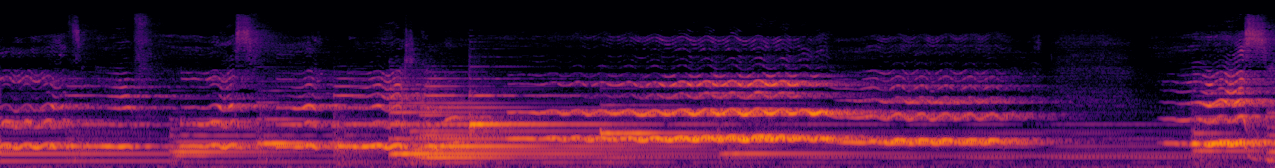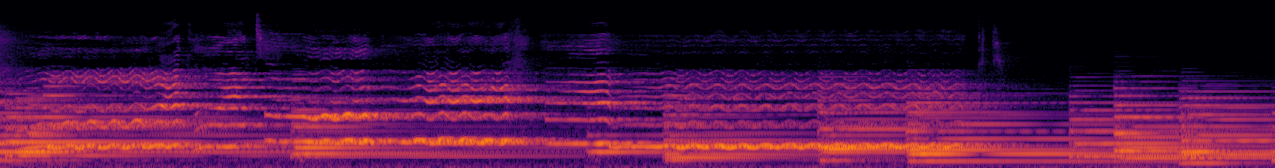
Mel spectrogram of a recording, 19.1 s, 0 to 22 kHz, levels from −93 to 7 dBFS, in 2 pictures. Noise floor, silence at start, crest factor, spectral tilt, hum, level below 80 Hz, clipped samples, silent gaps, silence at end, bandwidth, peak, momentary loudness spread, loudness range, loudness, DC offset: -50 dBFS; 0 s; 16 dB; -5 dB/octave; none; -62 dBFS; under 0.1%; none; 0 s; 13 kHz; -10 dBFS; 11 LU; 4 LU; -26 LUFS; under 0.1%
